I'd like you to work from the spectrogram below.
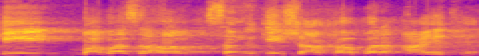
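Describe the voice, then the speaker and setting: Raised and projected with a Gujarati accent, a high-pitched man's voice comes through audible room echo and noticeable background noise. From Gujarat, India (Dholka near Ahmedabad). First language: Gujarati (speaking Hindi). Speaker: public official and speaker. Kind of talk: public speech. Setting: stage with audience. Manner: formal.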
